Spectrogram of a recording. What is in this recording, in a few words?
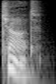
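"chart", British English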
